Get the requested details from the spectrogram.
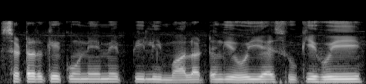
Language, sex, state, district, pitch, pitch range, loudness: Hindi, male, Uttar Pradesh, Shamli, 120 Hz, 115-125 Hz, -17 LUFS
